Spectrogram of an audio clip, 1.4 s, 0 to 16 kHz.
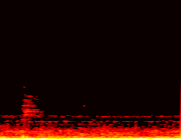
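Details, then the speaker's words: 1985 Oldsmobile Cutlass Supreme with a brand-new carburetor and headers, undriven for 4 months, warming up: a deep, steady idle rumble holding speed without dipping, where a drop could make it shut off. "That sounds about where I want it to be. If you hear the idle, I don't want it to drop from there. If it drops from there, it can shut off on us."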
